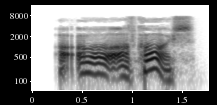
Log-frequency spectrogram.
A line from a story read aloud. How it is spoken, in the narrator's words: the man stammered out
